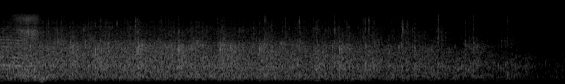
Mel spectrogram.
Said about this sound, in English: Clap unto the Lord. Thank you, Lord.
